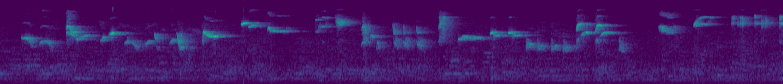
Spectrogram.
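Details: Caged songbird in sustained, lively song: rapid sequence of varied high whistled notes and slurs, pulsing about twice a second without pause.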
